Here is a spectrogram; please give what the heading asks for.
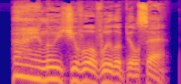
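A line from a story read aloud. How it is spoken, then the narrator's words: Sighing. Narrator (Russian): вздохнул я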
